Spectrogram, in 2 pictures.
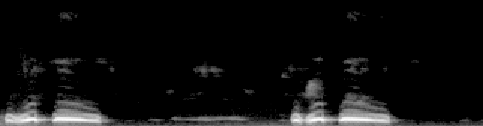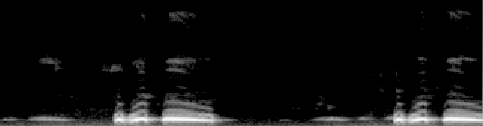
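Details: Spotted dove cooing, recorded cleanly without background noise, used by bird keepers to stir other doves into calling; low two-part hoarse coo phrases, a short note then a longer rolling one, repeated about every three seconds against silence.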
